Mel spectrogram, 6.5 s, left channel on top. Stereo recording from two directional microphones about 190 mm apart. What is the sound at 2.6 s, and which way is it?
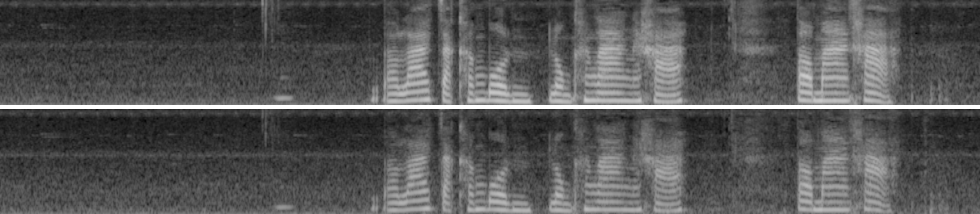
Speech, 40° left (ahead or behind).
